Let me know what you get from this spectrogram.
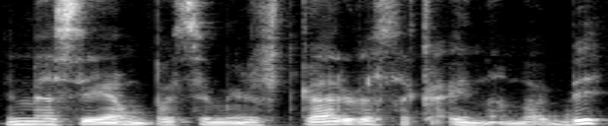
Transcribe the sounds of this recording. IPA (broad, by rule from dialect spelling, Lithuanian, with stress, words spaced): mʲɛs ˈeːjoːm pɐsʲɪˈmʲɪlˠʃt ˈkɐrʲʋʲɛs ˈsɑːkɐ ˈɐɪnɐm ɐˈbʲɪ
